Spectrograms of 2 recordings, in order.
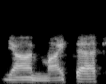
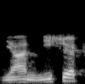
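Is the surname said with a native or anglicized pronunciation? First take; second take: anglicized; native. First: The surname has an anglicized English pronunciation. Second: The surname has its native Czech pronunciation. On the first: "when he came over to the O H L and they pronounced it" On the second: "the real way you pronounce his name is"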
